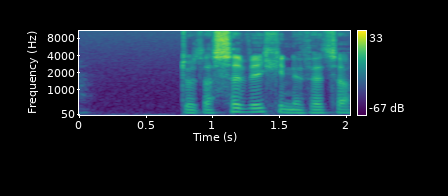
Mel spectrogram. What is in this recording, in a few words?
"sefyll", welsh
